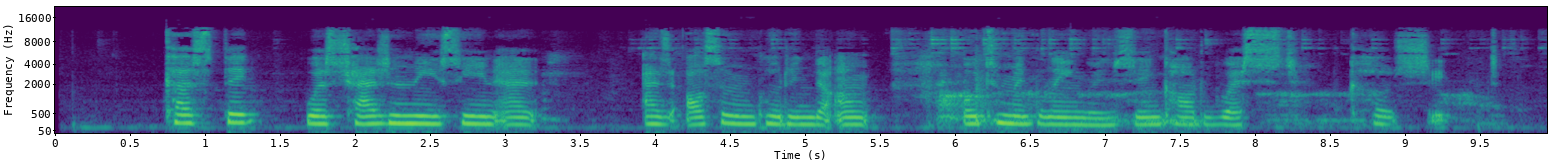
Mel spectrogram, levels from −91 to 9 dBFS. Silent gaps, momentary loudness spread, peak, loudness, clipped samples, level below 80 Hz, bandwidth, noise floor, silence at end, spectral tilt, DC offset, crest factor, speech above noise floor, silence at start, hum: none; 13 LU; -4 dBFS; -19 LUFS; under 0.1%; -58 dBFS; 12.5 kHz; -48 dBFS; 0.3 s; -4 dB/octave; under 0.1%; 14 dB; 30 dB; 0.2 s; none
